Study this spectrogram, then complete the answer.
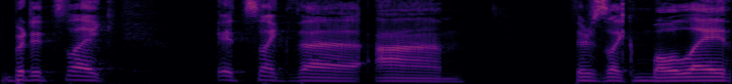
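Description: This is an unremarkable speaking voice: a man at medium pitch with an American accent, talking at a moderate pace. The sound is dry and close with no echo, on a very clean recording with a silent background. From Boston area. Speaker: comedy writer. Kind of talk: casual chat.

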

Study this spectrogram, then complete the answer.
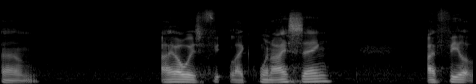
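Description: Recorded very cleanly against a silent background, a man speaks at a medium pitch and a fairly slow pace. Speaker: podcast host. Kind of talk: casual interview conversation. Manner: joking, laughs often.

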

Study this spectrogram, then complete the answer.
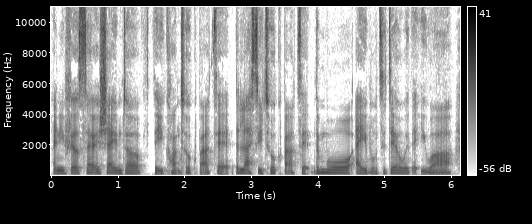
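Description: The voice has a dark, mellow tone. It comes with a British accent. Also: woman. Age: 30s. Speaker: author and personal finance influencer. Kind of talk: interview.

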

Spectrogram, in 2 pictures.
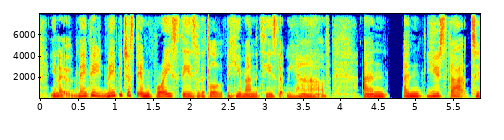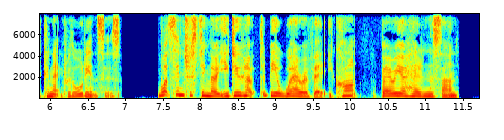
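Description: With a British accent, a woman at medium pitch speaks at a moderate pace with lively intonation. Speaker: voiceover artist. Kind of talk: interview commentary.

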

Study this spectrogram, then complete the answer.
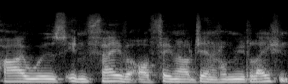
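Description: Speaking fairly slowly with an Australian accent, a man has a medium pitch and a dark, mellow tone. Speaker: human rights lawyer and political candidate. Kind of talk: interview.

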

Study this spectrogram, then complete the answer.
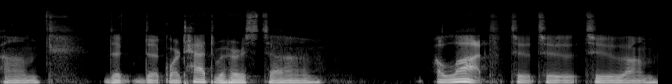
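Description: Long, frequent pauses break up a dark, mellow voice with fairly even intonation, recorded very cleanly over a silent background with a dry, close sound and no echo. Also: man. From Russia. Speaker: violinist. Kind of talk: live on-stage interview. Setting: stage with audience. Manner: halting, many fillers.

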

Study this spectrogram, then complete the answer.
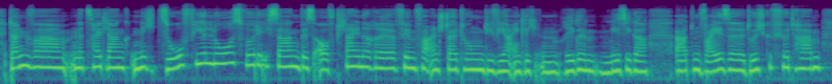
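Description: A woman with an ordinary speaking voice talks at medium pitch and a fairly slow pace. Her loudness is very even and she hardly pauses at all. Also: ordinary pitch variation. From East Germany. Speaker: embassy cultural staff member. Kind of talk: podcast interview.

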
